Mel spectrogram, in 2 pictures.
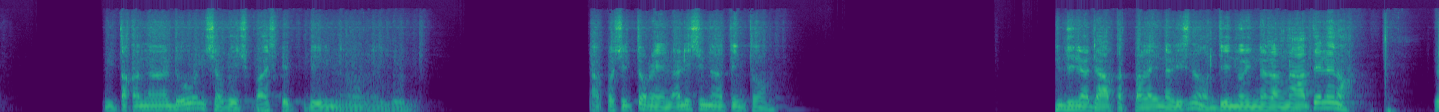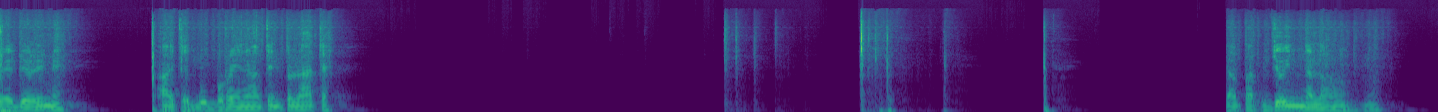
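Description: An older man talks calmly and close to the microphone, pausing now and then.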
